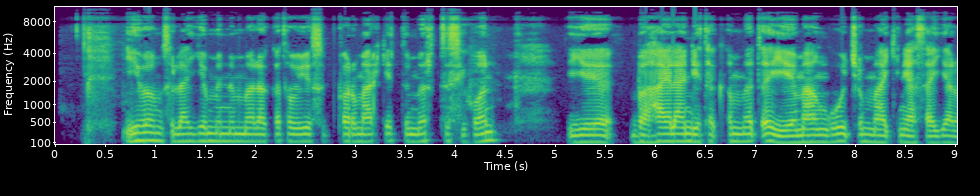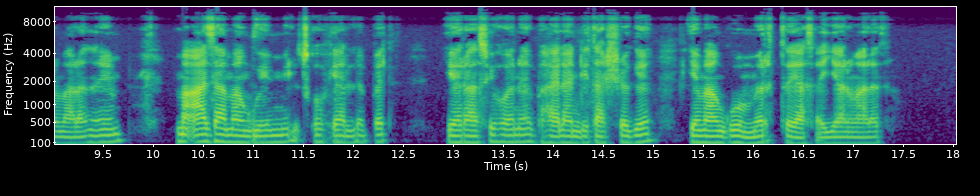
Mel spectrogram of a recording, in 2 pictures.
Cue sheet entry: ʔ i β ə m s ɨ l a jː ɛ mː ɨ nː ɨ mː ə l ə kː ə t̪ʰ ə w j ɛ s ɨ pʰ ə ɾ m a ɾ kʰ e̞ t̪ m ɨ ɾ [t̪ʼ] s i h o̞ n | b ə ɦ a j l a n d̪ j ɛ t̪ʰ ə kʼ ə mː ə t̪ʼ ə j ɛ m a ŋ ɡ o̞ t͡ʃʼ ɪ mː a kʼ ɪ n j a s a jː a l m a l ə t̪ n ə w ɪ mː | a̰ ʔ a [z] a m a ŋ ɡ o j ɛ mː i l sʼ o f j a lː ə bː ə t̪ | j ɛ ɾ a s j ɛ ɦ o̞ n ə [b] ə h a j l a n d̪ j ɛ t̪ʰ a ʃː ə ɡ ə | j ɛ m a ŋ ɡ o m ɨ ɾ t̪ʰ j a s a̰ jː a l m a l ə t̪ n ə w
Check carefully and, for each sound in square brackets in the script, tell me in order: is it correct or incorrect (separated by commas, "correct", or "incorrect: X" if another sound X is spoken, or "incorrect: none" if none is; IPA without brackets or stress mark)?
incorrect: t̪, correct, correct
